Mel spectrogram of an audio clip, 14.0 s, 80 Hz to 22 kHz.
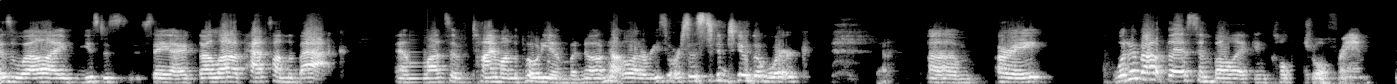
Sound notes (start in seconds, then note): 9.3 giggles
